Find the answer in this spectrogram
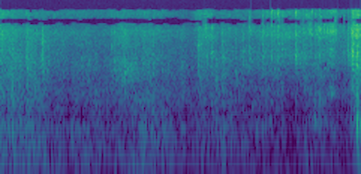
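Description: Faint rustling of clothes being handled, with a soft brush at the start.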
